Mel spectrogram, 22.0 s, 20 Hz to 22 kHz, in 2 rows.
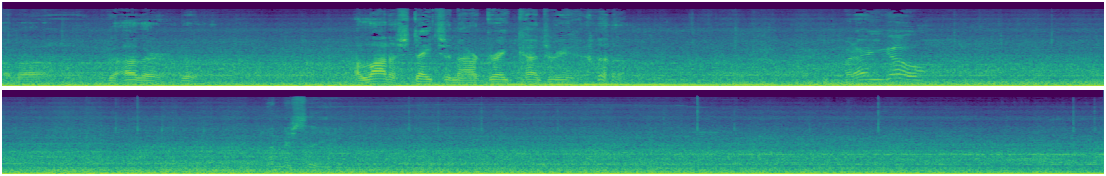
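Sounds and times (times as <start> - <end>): engine and tyre rumble: 0.0 - 22.0.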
